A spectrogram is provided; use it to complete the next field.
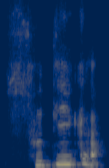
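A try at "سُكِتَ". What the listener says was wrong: সুতিকা না, সুকিতা, সিন পেশ সু, কবজের কি, ত জবর সুকিতা, সুকিতা। সুকিতা।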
